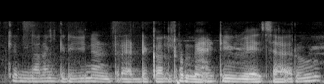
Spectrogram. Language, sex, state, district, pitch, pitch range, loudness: Telugu, male, Andhra Pradesh, Manyam, 135 Hz, 130-145 Hz, -16 LUFS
